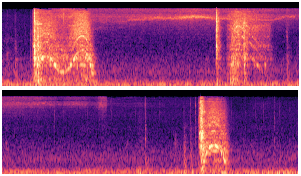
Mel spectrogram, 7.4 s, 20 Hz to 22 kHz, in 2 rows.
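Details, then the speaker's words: 2005 Kia Sedona, starter replaced two weeks earlier, restarting after being run and shut down, light smoke from positive battery terminal: three bursts of electrical whirring and clicking, engine not turning over. "again what the hell is that it's not turning the engine or something try it"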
